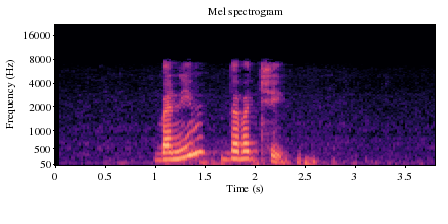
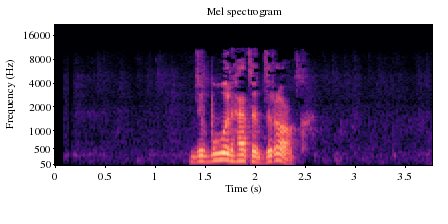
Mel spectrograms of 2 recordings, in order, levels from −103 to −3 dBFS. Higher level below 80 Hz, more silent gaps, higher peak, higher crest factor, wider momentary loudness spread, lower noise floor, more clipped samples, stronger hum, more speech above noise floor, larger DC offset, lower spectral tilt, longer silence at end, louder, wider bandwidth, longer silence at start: first, -56 dBFS vs -72 dBFS; neither; second, -8 dBFS vs -4 dBFS; about the same, 20 dB vs 22 dB; first, 22 LU vs 17 LU; second, -68 dBFS vs -72 dBFS; neither; neither; second, 43 dB vs 51 dB; neither; about the same, -6 dB/octave vs -6.5 dB/octave; second, 1.2 s vs 1.4 s; second, -26 LUFS vs -22 LUFS; second, 8 kHz vs 10.5 kHz; second, 1 s vs 1.35 s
